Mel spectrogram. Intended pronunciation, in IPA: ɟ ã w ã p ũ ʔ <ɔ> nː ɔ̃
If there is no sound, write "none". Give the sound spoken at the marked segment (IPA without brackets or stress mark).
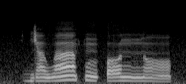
ɔ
